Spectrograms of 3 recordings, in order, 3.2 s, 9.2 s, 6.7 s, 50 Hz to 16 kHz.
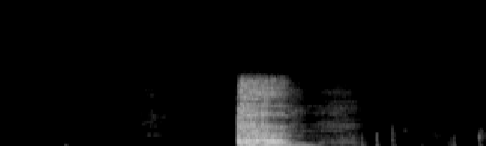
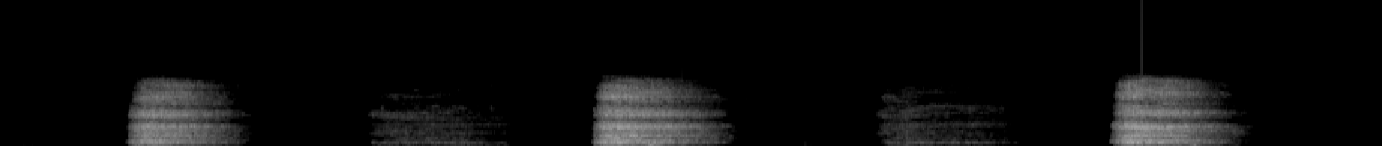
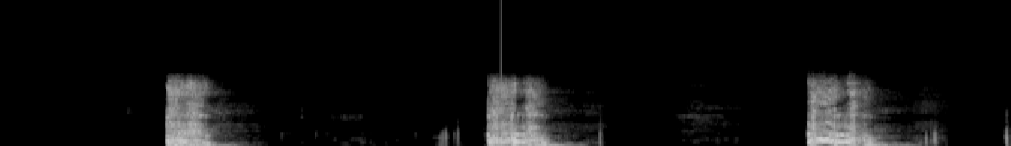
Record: {"cough_length": "3.2 s", "cough_amplitude": 30185, "cough_signal_mean_std_ratio": 0.28, "exhalation_length": "9.2 s", "exhalation_amplitude": 9608, "exhalation_signal_mean_std_ratio": 0.37, "three_cough_length": "6.7 s", "three_cough_amplitude": 32768, "three_cough_signal_mean_std_ratio": 0.37, "survey_phase": "alpha (2021-03-01 to 2021-08-12)", "age": "18-44", "gender": "Male", "wearing_mask": "No", "symptom_none": true, "smoker_status": "Never smoked", "respiratory_condition_asthma": false, "respiratory_condition_other": false, "recruitment_source": "REACT", "submission_delay": "1 day", "covid_test_result": "Negative", "covid_test_method": "RT-qPCR"}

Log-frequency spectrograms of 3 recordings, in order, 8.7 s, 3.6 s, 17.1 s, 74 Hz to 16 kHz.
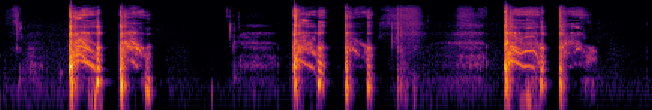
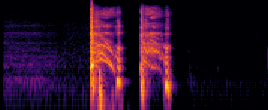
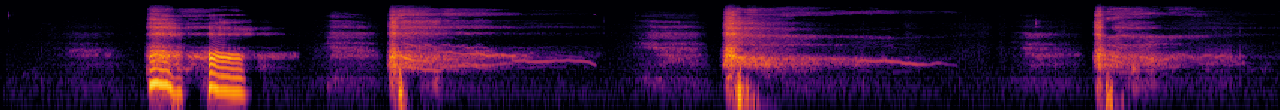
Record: {"three_cough_length": "8.7 s", "three_cough_amplitude": 32768, "three_cough_signal_mean_std_ratio": 0.3, "cough_length": "3.6 s", "cough_amplitude": 32768, "cough_signal_mean_std_ratio": 0.26, "exhalation_length": "17.1 s", "exhalation_amplitude": 25355, "exhalation_signal_mean_std_ratio": 0.31, "survey_phase": "beta (2021-08-13 to 2022-03-07)", "age": "65+", "gender": "Female", "wearing_mask": "No", "symptom_none": true, "symptom_onset": "4 days", "smoker_status": "Ex-smoker", "respiratory_condition_asthma": false, "respiratory_condition_other": true, "recruitment_source": "REACT", "submission_delay": "3 days", "covid_test_result": "Negative", "covid_test_method": "RT-qPCR", "influenza_a_test_result": "Negative", "influenza_b_test_result": "Negative"}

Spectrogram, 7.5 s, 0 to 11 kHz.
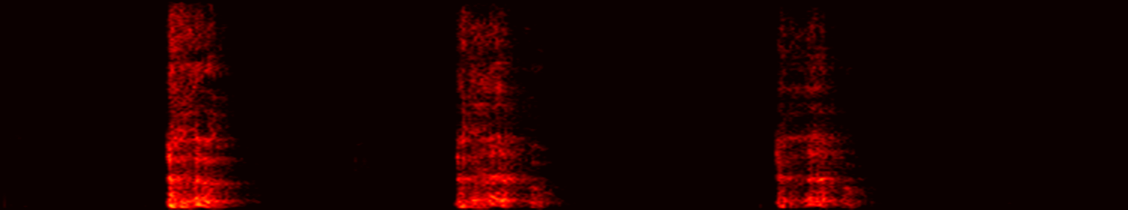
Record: {"three_cough_length": "7.5 s", "three_cough_amplitude": 20406, "three_cough_signal_mean_std_ratio": 0.32, "survey_phase": "beta (2021-08-13 to 2022-03-07)", "age": "65+", "gender": "Male", "wearing_mask": "No", "symptom_cough_any": true, "symptom_runny_or_blocked_nose": true, "symptom_sore_throat": true, "symptom_headache": true, "smoker_status": "Ex-smoker", "respiratory_condition_asthma": false, "respiratory_condition_other": false, "recruitment_source": "REACT", "submission_delay": "2 days", "covid_test_result": "Negative", "covid_test_method": "RT-qPCR", "influenza_a_test_result": "Negative", "influenza_b_test_result": "Negative"}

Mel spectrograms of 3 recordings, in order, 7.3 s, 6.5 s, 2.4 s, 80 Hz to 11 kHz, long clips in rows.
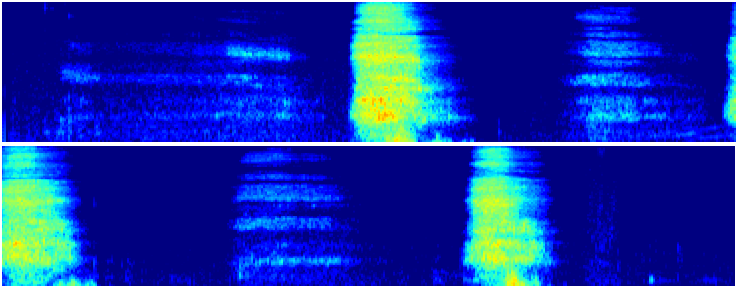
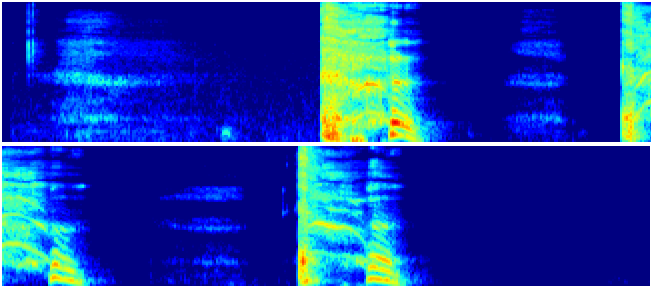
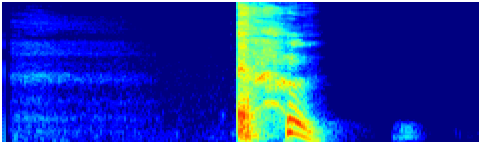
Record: {"exhalation_length": "7.3 s", "exhalation_amplitude": 12574, "exhalation_signal_mean_std_ratio": 0.28, "three_cough_length": "6.5 s", "three_cough_amplitude": 29329, "three_cough_signal_mean_std_ratio": 0.27, "cough_length": "2.4 s", "cough_amplitude": 32627, "cough_signal_mean_std_ratio": 0.27, "survey_phase": "beta (2021-08-13 to 2022-03-07)", "age": "45-64", "gender": "Female", "wearing_mask": "No", "symptom_headache": true, "smoker_status": "Never smoked", "respiratory_condition_asthma": false, "respiratory_condition_other": false, "recruitment_source": "REACT", "submission_delay": "1 day", "covid_test_result": "Negative", "covid_test_method": "RT-qPCR", "influenza_a_test_result": "Negative", "influenza_b_test_result": "Negative"}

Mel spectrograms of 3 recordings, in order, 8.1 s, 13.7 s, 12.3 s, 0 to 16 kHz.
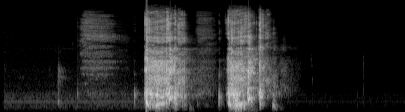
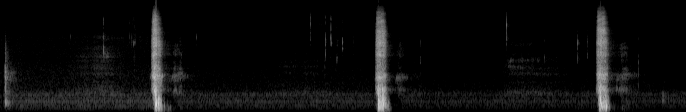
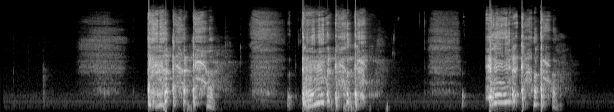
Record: {"cough_length": "8.1 s", "cough_amplitude": 32768, "cough_signal_mean_std_ratio": 0.34, "exhalation_length": "13.7 s", "exhalation_amplitude": 32768, "exhalation_signal_mean_std_ratio": 0.15, "three_cough_length": "12.3 s", "three_cough_amplitude": 32768, "three_cough_signal_mean_std_ratio": 0.43, "survey_phase": "beta (2021-08-13 to 2022-03-07)", "age": "18-44", "gender": "Male", "wearing_mask": "No", "symptom_cough_any": true, "symptom_fatigue": true, "symptom_onset": "4 days", "smoker_status": "Current smoker (1 to 10 cigarettes per day)", "respiratory_condition_asthma": false, "respiratory_condition_other": false, "recruitment_source": "Test and Trace", "submission_delay": "1 day", "covid_test_result": "Positive", "covid_test_method": "RT-qPCR", "covid_ct_value": 22.5, "covid_ct_gene": "N gene"}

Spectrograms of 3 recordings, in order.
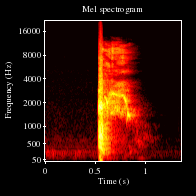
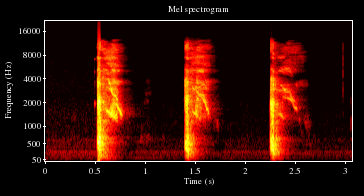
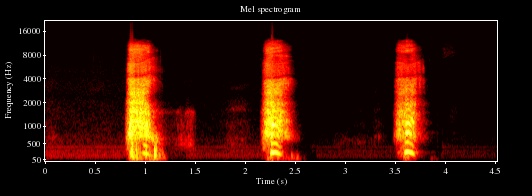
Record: {"cough_length": "1.4 s", "cough_amplitude": 32768, "cough_signal_mean_std_ratio": 0.28, "three_cough_length": "3.1 s", "three_cough_amplitude": 32768, "three_cough_signal_mean_std_ratio": 0.26, "exhalation_length": "4.5 s", "exhalation_amplitude": 32070, "exhalation_signal_mean_std_ratio": 0.29, "survey_phase": "beta (2021-08-13 to 2022-03-07)", "age": "18-44", "gender": "Female", "wearing_mask": "No", "symptom_runny_or_blocked_nose": true, "symptom_shortness_of_breath": true, "symptom_sore_throat": true, "symptom_onset": "4 days", "smoker_status": "Never smoked", "respiratory_condition_asthma": false, "respiratory_condition_other": false, "recruitment_source": "Test and Trace", "submission_delay": "3 days", "covid_test_result": "Positive", "covid_test_method": "RT-qPCR", "covid_ct_value": 30.0, "covid_ct_gene": "N gene"}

